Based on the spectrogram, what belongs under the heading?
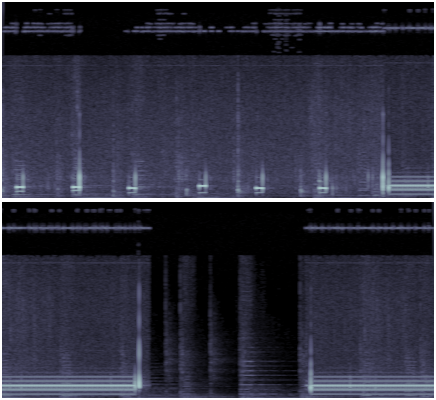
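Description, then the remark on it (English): Six quick telephone keypad tones beep in an even rhythm as a phone is dialed on speakerphone, then a long, steady ringing tone sounds twice with a pause between, clear and fairly loud with no one talking. “Come on, let's go dial this phone. Let's put this baby on the speakerphone so I can do a little coaching.”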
